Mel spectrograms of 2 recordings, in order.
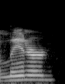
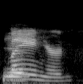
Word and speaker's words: lanyard: come with a um I always say it wrong a Leonard the the neck thing lanard lanyard but I it come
